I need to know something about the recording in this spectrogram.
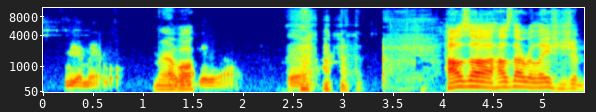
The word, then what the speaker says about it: Mirabal: Mirabal? Yeah, Mirabal.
